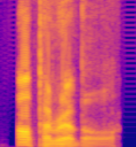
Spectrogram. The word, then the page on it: operable: British English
